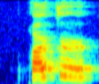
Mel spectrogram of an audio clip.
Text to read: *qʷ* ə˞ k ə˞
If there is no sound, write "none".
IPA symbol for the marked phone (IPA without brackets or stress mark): qʷ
